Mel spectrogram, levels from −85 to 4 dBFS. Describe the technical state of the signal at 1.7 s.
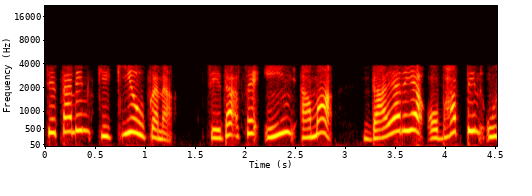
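At 1.7 s, as throughout, the speech passes through a Bluetooth CVSD headset codec. Its one-bit adaptive-step coding, likely at 64 kbit/s, leaves nothing above 3.8 kHz, with plainly audible granular hiss and scratchy sibilants.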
